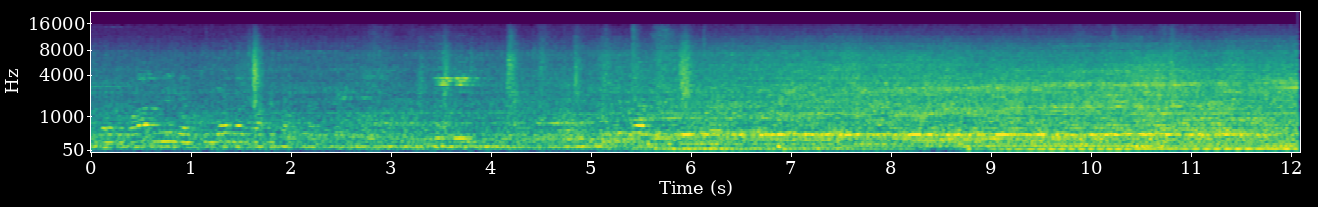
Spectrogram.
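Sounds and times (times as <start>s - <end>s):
vehicle engine hum: 4.8s - 12.0s.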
